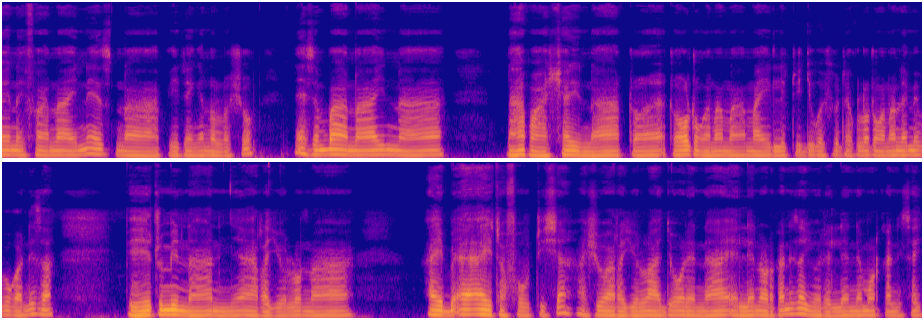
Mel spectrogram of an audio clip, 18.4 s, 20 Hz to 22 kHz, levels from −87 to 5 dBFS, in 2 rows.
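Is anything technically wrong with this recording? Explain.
No, nothing is technically wrong with this audio.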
